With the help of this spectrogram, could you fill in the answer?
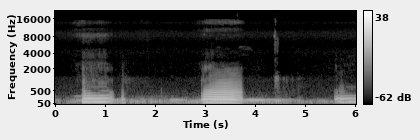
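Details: Karashi, aged 12, a cat who snores frequently in sleep and might have a cold: two rasping, buzzy snores roughly two seconds apart, then a third starting, with a faint click between.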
